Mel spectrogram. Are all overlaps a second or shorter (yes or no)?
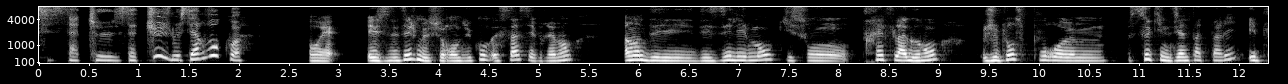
yes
